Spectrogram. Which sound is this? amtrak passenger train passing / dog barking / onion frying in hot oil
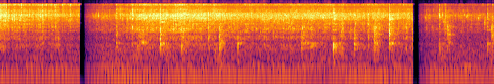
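onion frying in hot oil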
